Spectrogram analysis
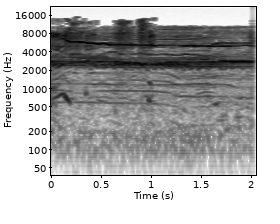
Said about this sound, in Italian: Ma perché mi fischiano? Non ho fatto nulla!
